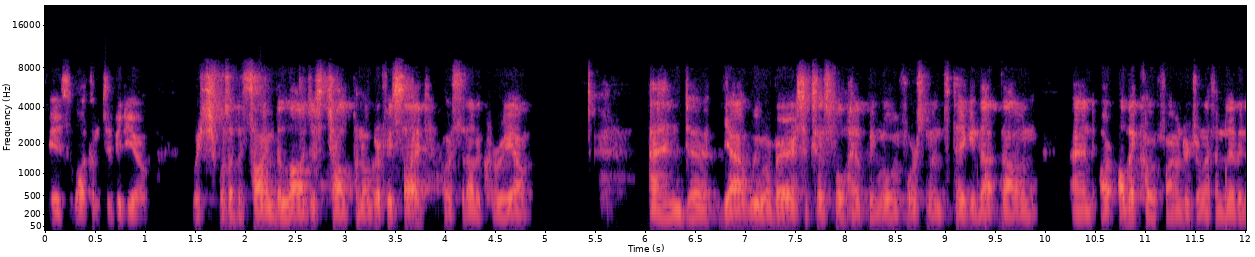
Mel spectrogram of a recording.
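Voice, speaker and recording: Low-voiced Swedish-raised man on a dull lo-fi line. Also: darkish tone. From Sweden. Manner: explanatory, measured, frequent fillers. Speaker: guest. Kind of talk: livestream interview.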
